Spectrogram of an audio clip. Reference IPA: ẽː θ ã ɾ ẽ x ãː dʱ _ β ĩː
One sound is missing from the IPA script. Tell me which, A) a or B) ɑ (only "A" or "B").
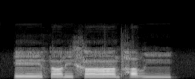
A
